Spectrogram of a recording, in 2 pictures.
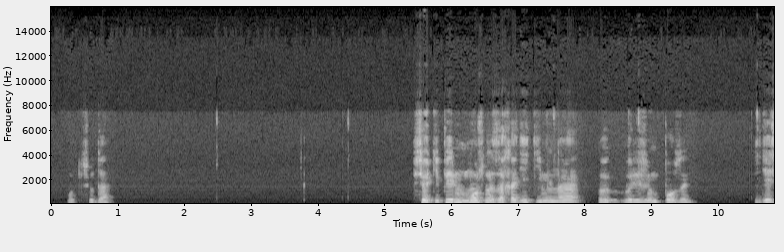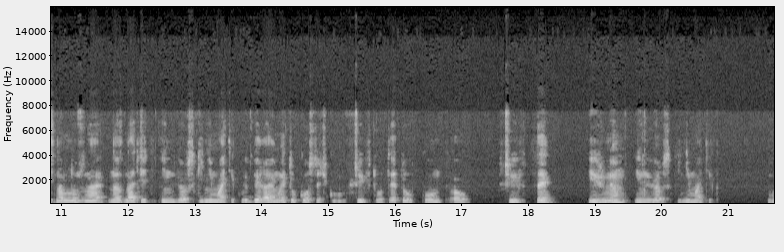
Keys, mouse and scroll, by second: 9.1 click, 9.6-10.4 scroll down 1, 10.4-11.0 scroll down 1, 11.0 click, 11.0-11.9 scroll up 1, 11.9-12.4 scroll up 1, 12.4 shift+middle click, 13.7 click, 15.2 shift+click, 17.8 ctrl+shift+c.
